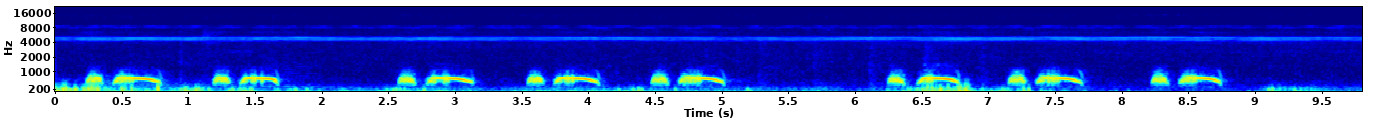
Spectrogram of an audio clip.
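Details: Spotted dove, a wild-caught bird recorded in Konlong on 5/9/2020. It gives bursts of paired low coos, short then longer and falling, separated by a pause of about two seconds, with some low thumps and a steady high hum.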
